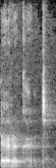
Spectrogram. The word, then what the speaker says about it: etiquette: i never heard that i say etiquette etiquette okay not etiquette either it's a schwa etiquette good the second one replica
